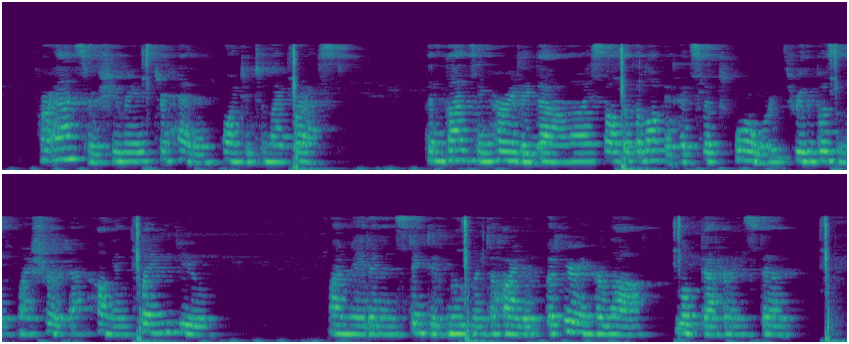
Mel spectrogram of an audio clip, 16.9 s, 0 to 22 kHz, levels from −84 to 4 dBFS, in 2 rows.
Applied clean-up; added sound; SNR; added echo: classical method WPE with log-MMSE.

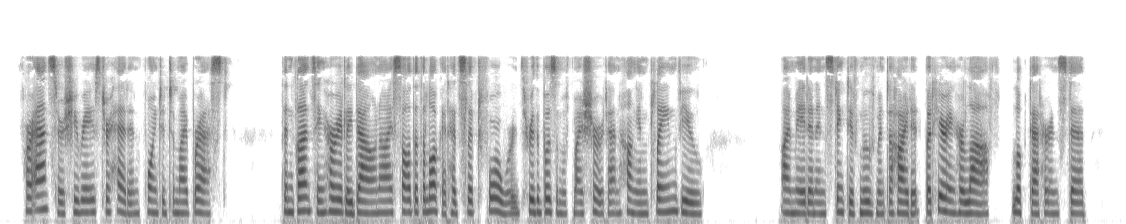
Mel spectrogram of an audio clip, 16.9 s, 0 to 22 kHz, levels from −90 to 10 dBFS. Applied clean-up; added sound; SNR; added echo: none; none; none; none.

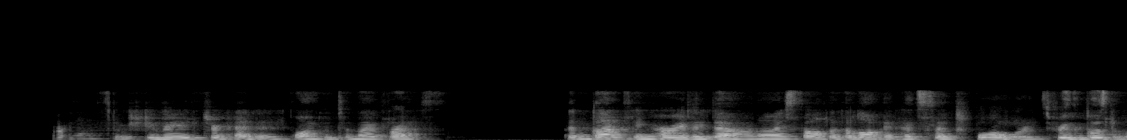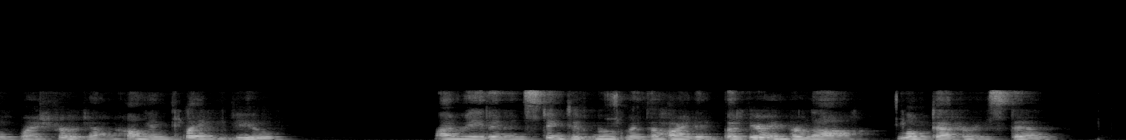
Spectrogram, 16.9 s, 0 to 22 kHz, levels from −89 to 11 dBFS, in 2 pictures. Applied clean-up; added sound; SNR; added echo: neural mask model DeepFilterNet 3.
